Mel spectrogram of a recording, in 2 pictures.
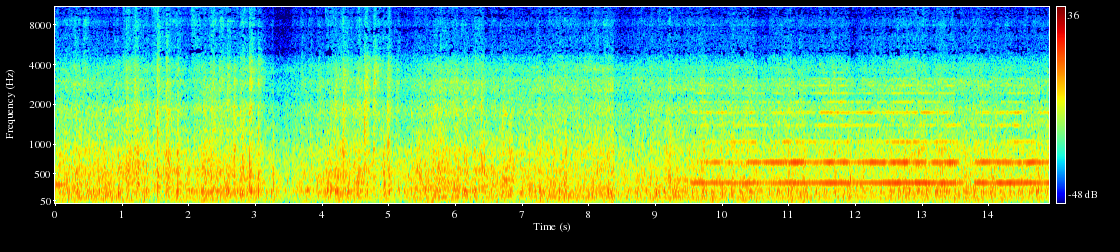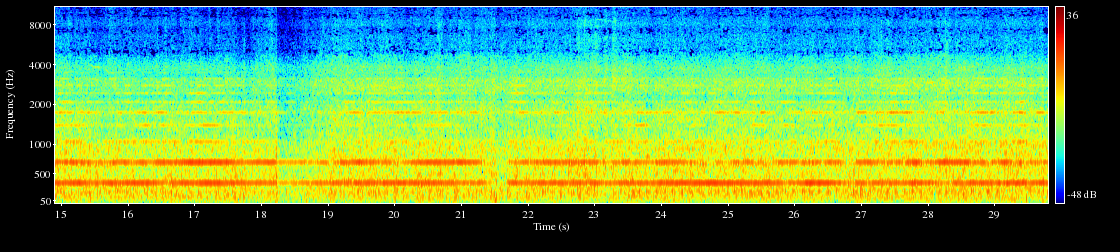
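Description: Rumble and rattle of a passenger train running on the rails, heard from a carriage window. From about ten seconds in, a train horn sounds one long steady note, broken only by a few short gaps, as the train passes through the station.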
